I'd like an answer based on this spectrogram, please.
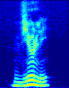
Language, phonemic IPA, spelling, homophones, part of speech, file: French, /vjɔ.le/, violer, violé / violés / violée / violées / violez / violai, verb, Fr-violer.ogg
- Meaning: 1. to violate 2. to rape, to have sex with an unwilling partner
